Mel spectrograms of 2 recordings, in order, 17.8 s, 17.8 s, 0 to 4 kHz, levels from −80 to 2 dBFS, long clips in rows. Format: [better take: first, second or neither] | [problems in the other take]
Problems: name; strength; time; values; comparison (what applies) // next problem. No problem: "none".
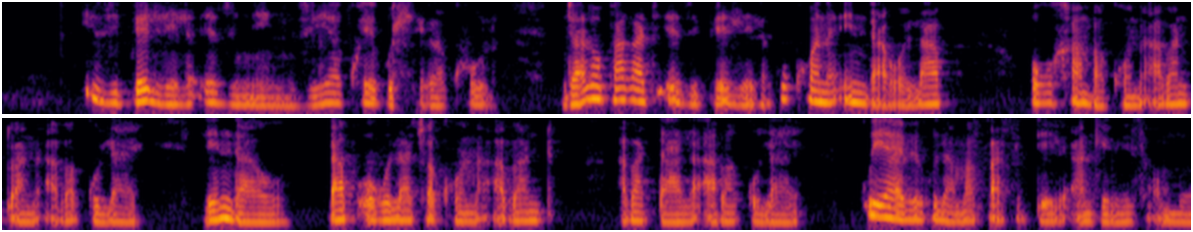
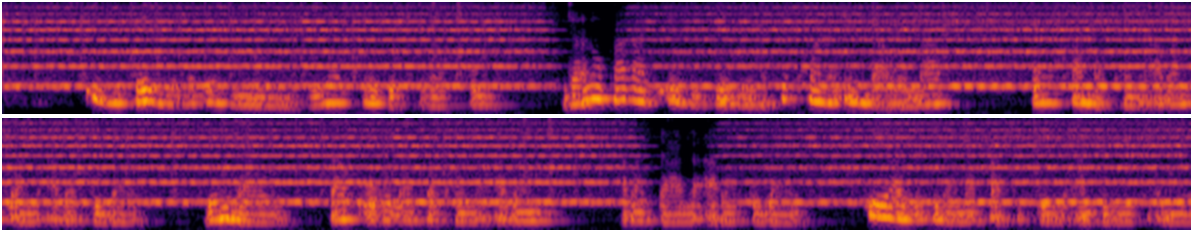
first | background sound (Bowed string instrument); 2 dB below the speech // room echo; dies away in 0.3 s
